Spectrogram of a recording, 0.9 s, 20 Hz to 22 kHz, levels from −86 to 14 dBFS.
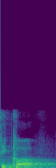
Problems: continuous background conversations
